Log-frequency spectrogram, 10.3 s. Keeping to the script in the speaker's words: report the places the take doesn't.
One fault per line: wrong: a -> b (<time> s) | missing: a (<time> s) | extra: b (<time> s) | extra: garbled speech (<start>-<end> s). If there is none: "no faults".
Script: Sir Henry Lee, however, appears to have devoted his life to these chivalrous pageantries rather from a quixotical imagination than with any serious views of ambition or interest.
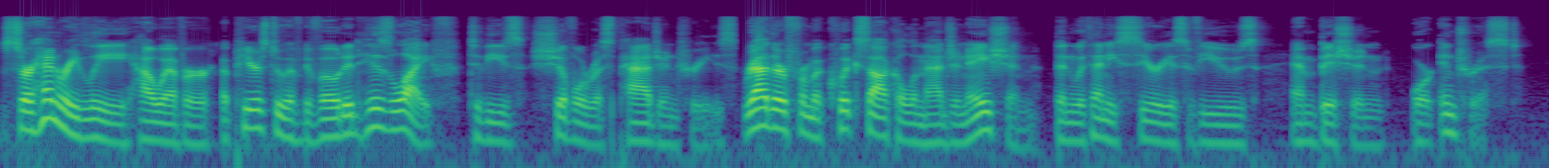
missing: of (8.4 s)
